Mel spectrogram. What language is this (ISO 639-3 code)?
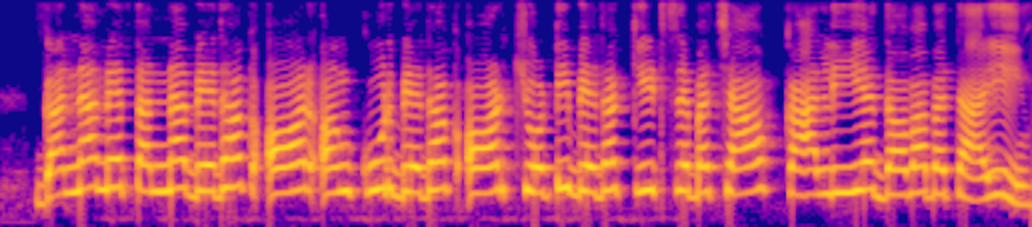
bho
